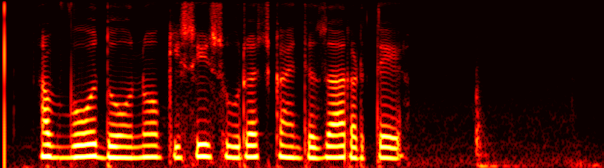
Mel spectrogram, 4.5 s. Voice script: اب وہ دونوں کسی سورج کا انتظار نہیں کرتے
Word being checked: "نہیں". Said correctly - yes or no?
no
